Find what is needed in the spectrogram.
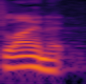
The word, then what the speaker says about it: Lynott: It's Lynott. – Lynott. – As in why not? Scott will say Lynott as in why not. That's okay. So Phil Lynott. – Because someone told me it was Lynott, and I'm like, I've never heard that before.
